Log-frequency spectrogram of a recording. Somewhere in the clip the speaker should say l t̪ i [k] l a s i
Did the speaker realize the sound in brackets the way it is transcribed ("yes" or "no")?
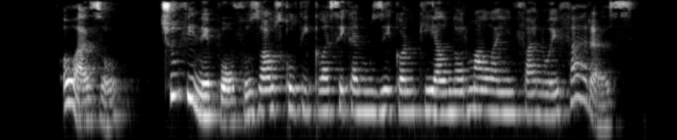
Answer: yes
